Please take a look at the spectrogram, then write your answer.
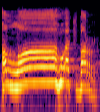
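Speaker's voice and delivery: "الله أكبر" stretched slowly, both words long; slowly drawn out. Shown as a demonstration. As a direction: draw out "الله أكبر" at an unhurried pace. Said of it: "أو".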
